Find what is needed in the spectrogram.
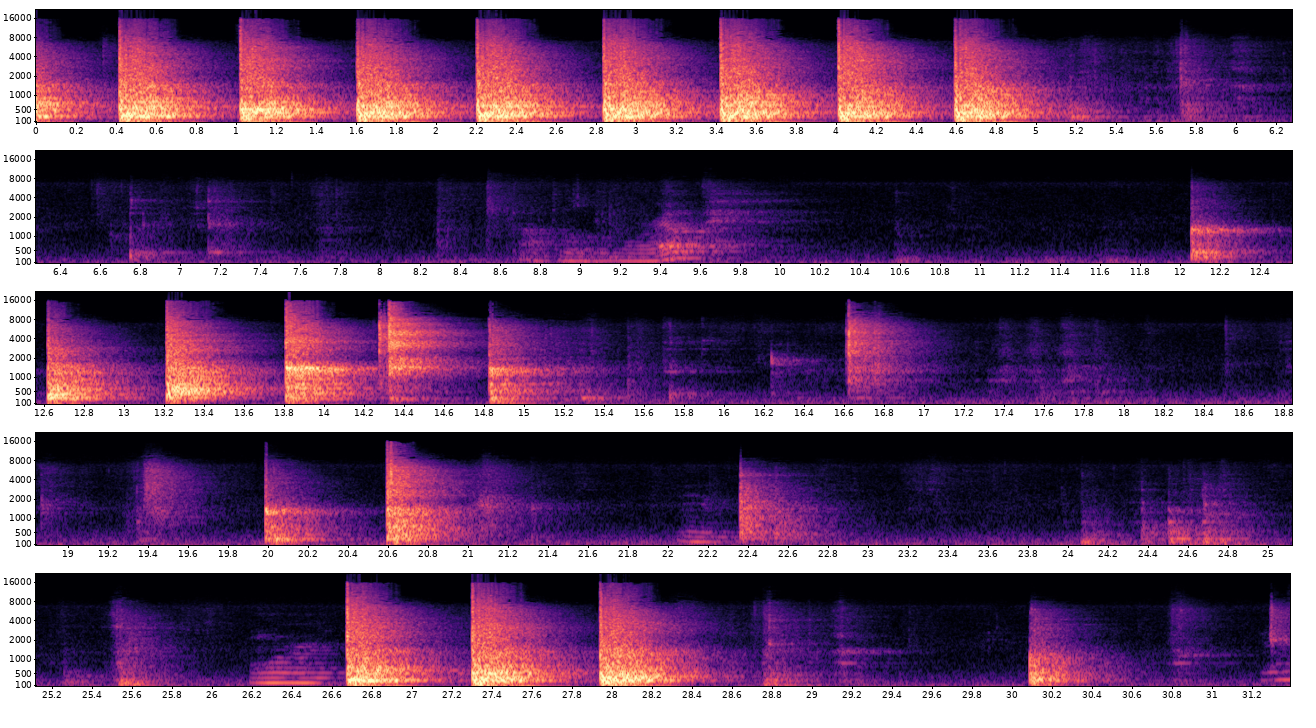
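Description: A wooden mallet strikes a chisel chopping out a bridle joint slot in a four-by-four timber rafter. It opens with a fast run of about ten blows, roughly two a second. Scattered groups of blows follow, then another fast run near the end.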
